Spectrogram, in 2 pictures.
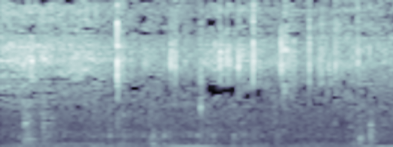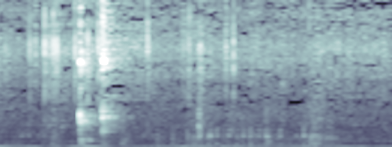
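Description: Faint sizzling of an egg omelette frying in oil in a non-stick pan, with a few light clicks and scrapes; the loudest comes about three seconds in.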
